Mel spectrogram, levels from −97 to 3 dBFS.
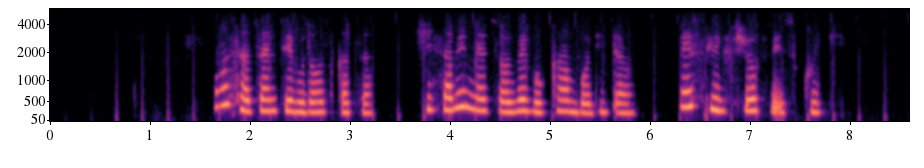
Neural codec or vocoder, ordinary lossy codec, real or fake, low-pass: none; none; real; 5.4 kHz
